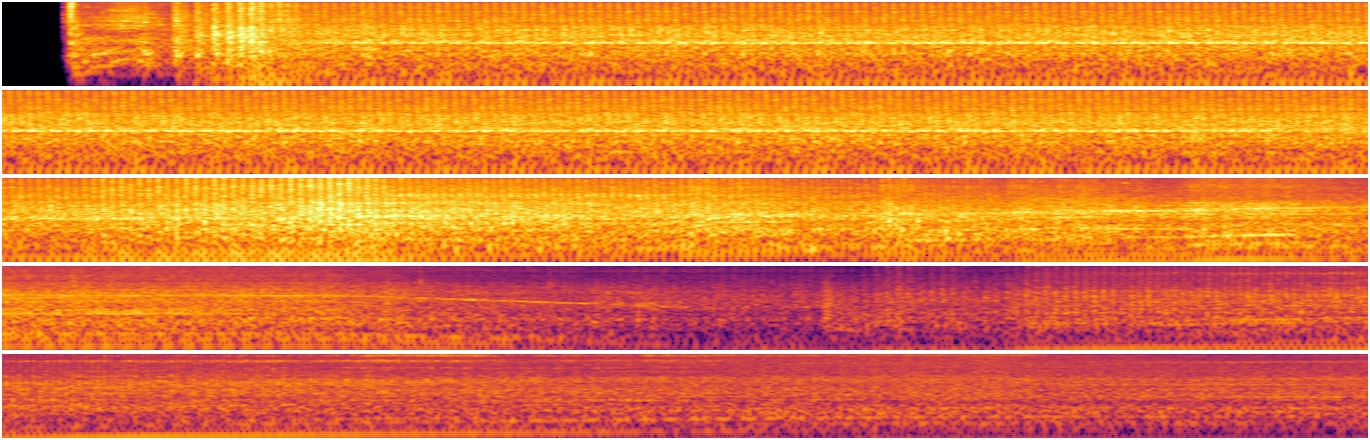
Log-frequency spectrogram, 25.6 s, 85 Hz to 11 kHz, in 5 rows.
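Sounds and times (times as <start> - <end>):
Massey-Ferguson 3060E tractor engine starting: 0.2 - 19.9
Massey-Ferguson 3060E tractor driving away: 0.2 - 25.6.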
